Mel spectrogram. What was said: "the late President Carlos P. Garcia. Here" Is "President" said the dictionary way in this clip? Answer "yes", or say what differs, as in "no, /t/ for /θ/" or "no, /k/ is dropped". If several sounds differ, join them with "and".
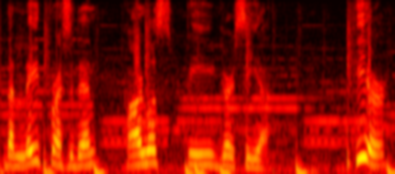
no, /s/ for /z/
